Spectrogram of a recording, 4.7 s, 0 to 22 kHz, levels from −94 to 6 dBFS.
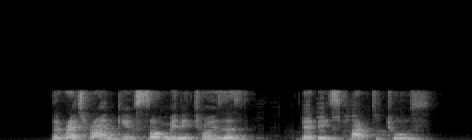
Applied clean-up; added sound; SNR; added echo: neural separator model SepFormer DNS4.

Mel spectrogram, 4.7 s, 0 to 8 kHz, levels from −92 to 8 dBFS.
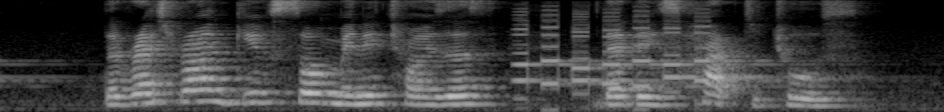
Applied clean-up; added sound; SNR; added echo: none; Telephone; 11 dB; none.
